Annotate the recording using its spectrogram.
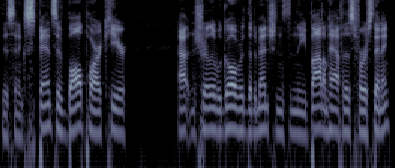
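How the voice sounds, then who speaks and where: A man's voice: mid-range voice, fairly even intonation, quick pace, no echo. Male baseball play-by-play commentator, dry sound. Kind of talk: live sports commentary.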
